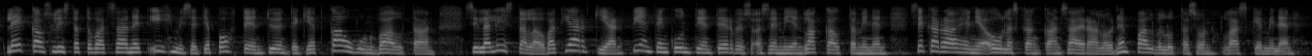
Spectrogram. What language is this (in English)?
Finnish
